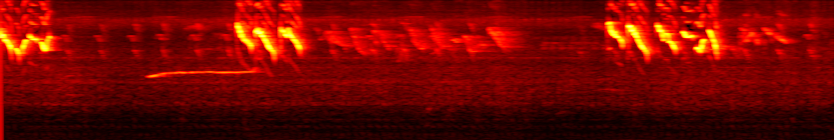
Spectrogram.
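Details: White-eye song of the ngecal, ngalas and nembak kinds, played to make other white-eyes sing: bright, tumbling twitter bursts about three seconds apart, with soft chattering between and one thin, level whistle.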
